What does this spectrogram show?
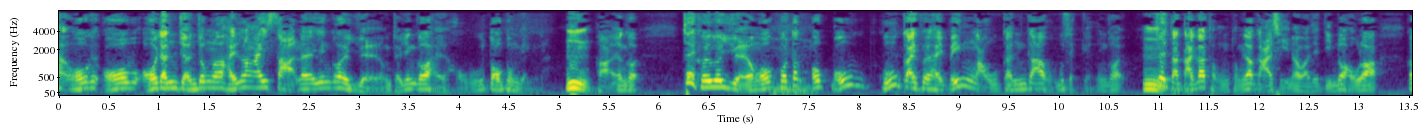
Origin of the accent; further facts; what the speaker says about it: Guangdong, China; 食羊咧，同我哋廣東人食羊又唔同喎。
